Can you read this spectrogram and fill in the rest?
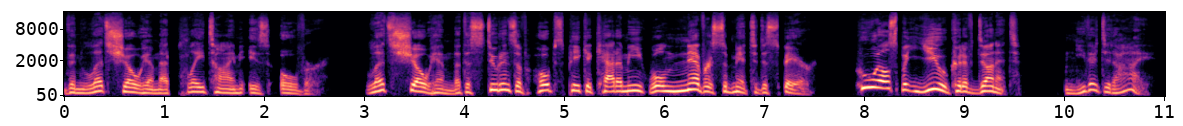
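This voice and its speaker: A young male robot student from a video game, earnest and logical. His delivery is formal and precise, as if every statement is being reasoned through, yet the pitch moves with lively variation. The sound is dry, with no room around it. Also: moderate pace, dry recording. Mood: analytical, resolute. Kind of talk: English video game voice acting.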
